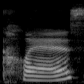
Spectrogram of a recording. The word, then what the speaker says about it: Klairs: Two of my favorite toners are the Indie Lee CoQ10 or Claire's.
